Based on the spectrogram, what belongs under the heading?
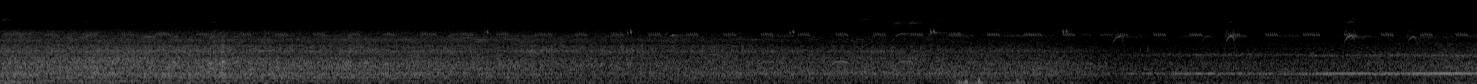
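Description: A Thunderbird limited-express electric train running away along the track, its rumble fading over the first several seconds. Insects then chirp in a steady pulse of about three a second, with a few bird chirps and a faint steady hum joining near the end.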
